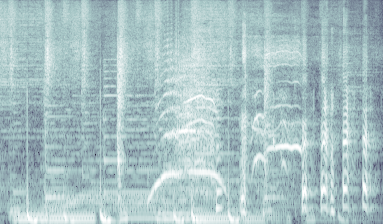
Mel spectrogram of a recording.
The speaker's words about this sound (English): Can we end with his Howard Dean scream at it's the last vocalization on this album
